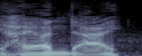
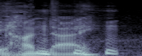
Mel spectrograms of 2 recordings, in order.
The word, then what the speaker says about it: Hyundai: So I like to say Hyundai. You say Hyundai.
